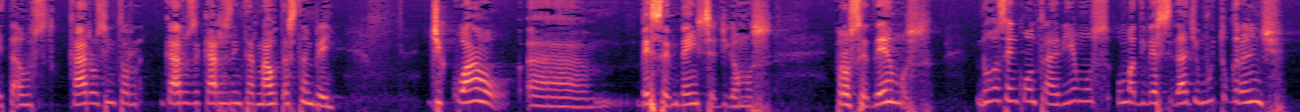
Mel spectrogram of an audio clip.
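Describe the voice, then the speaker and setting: A woman's voice: high-pitched, husky. A woman from southern Brazil with an Italian-descendant regional accent, giving an earnest public lecture to a live audience and online viewers, often repeating and restarting phrases for emphasis.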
